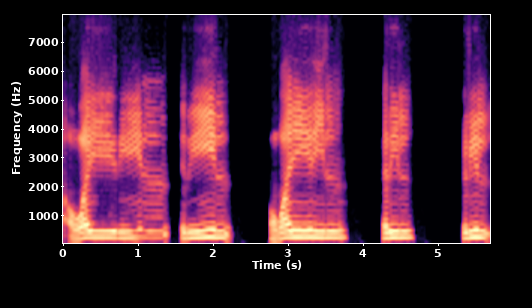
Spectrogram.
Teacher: Lalu kata ri tipiskan, ghairil, ril, ya, tipis. Ro tipis dan sempurnakan kasrohnya dan tidak boleh isba.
